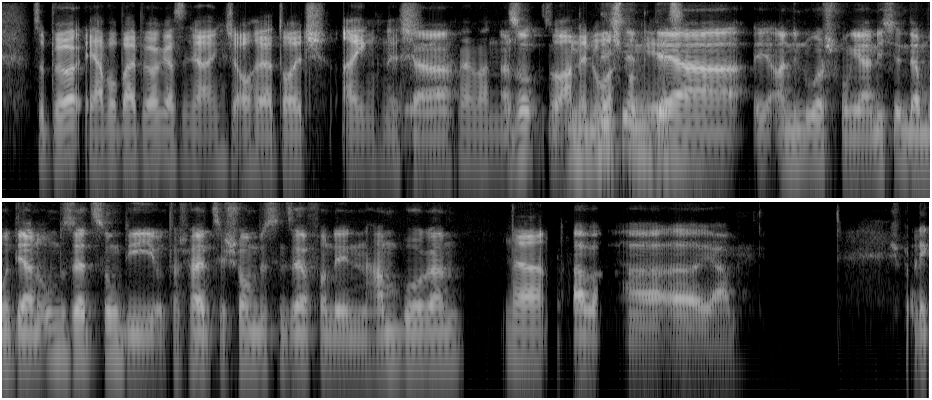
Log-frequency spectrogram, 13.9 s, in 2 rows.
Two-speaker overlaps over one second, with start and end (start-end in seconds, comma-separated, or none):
3.1-5.1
